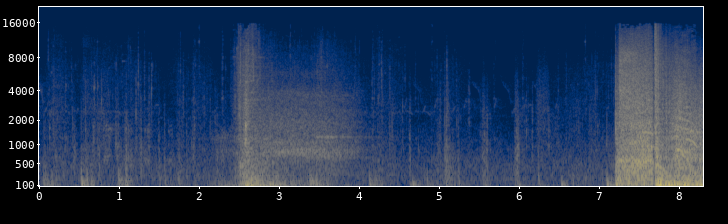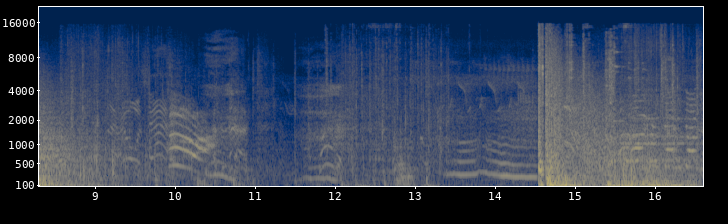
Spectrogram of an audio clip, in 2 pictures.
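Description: Rocket blasts and bursts of gunfire in the Far Cry 5 video game, loud explosive surges that come and go among game effects and music, with voices heard in places.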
